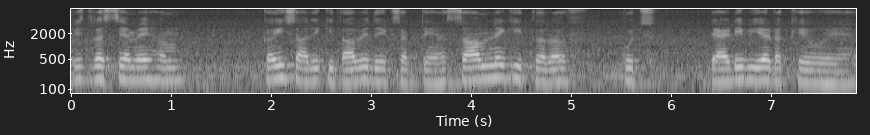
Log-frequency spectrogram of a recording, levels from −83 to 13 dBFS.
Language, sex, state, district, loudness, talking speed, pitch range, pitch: Hindi, male, Uttar Pradesh, Shamli, -17 LUFS, 145 wpm, 145-165 Hz, 155 Hz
